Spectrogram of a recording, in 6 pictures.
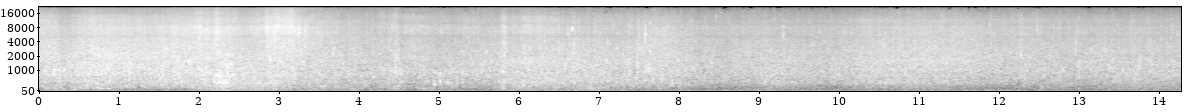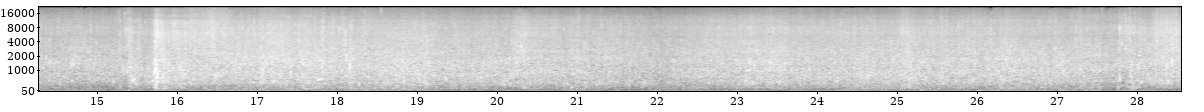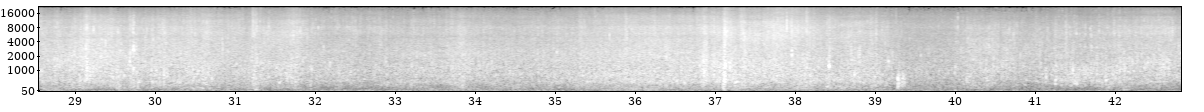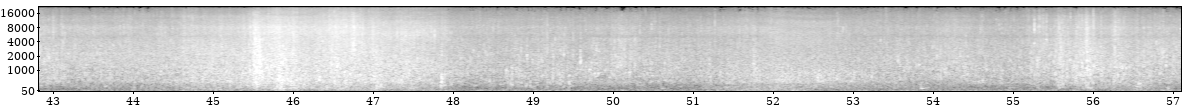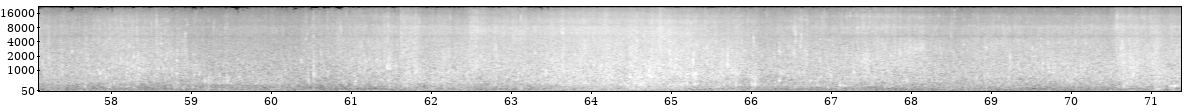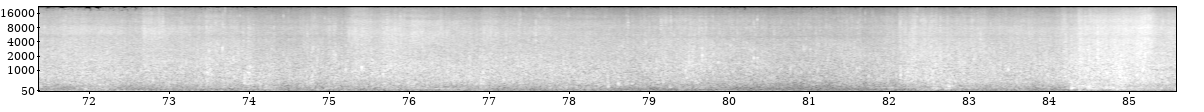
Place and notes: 科蹄澳, Nangan Township - Waves and tides
On the rocky shore, Sound of the waves
Zoom H6+ Rode NT4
